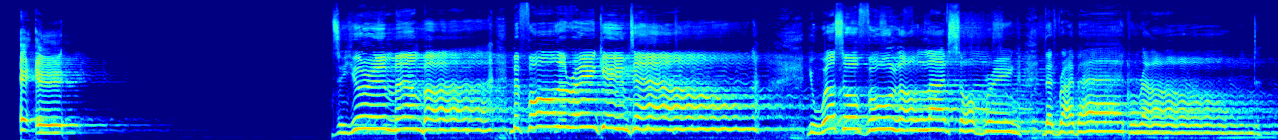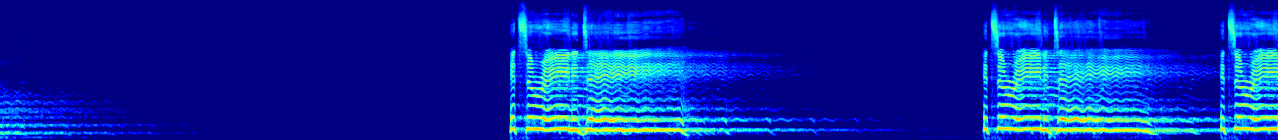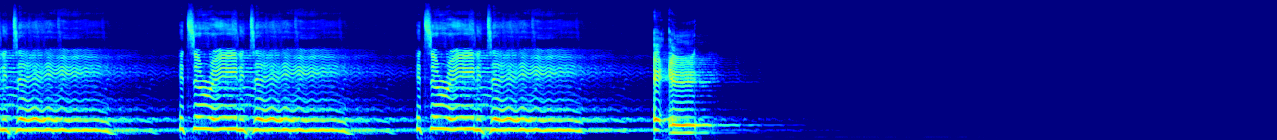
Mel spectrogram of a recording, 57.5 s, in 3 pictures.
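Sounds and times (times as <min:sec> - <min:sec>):
fast a cappella singing: 0:00.4 - 0:01.6, 0:05.0 - 0:20.4, 0:26.8 - 0:31.4, 0:34.0 - 0:49.4.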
